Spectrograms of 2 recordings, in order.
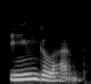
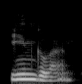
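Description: The two takes are said the same way.

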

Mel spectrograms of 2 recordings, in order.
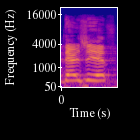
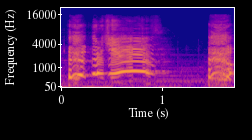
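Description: First: Excited, raised-pitch call; eager and high, not yet screaming; getting hyped. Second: Very high, drawn-out squeal of excitement; shrieking fan welcome; hyped-up scream. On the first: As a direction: spot a favourite arriving, excitement building. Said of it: "I'm getting hyped". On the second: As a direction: scream it slowly, totally hyped. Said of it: "I'm getting fucking hyped". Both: Real, not acted.

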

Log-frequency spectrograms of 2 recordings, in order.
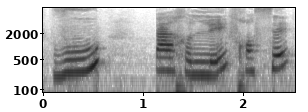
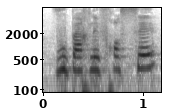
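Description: First: French question drawn out, pause after vous; slow word-by-word model. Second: Said in the usual way. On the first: Shown as a demonstration. Teacher building a question for learners, slow word-by-word. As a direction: separate each word slowly, rising at the end. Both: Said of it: "请大家自己直接拼读啊".

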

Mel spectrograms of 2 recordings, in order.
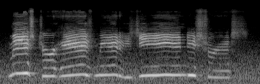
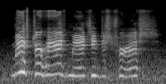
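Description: First: Slow mock-alarm announcement; drawn-out distress call. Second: Quicker mock-alarm announcement; mock distress call. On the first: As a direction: stretch out the distress call slowly. Game alarm, drawn-out repeat. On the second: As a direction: announce your own distress briskly. Game alarm, first take.

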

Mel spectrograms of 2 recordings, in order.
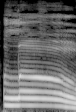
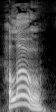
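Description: First: A much higher, louder, drawn-out whining hello; long nasal whine. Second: Put-on a drawn-out, pitched-up little-girl hello; a shy child tugging for attention; long whining hello. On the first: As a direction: reach out with the O like a tug at the pants. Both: A narrator's reading. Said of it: "It's a long, nasal, and softly whining".

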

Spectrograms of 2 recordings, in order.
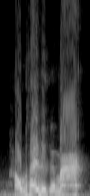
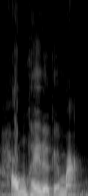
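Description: First: Nonchalant reply. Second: Said in the usual way. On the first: Acted. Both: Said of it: "Trả lời tỉnh bơ".

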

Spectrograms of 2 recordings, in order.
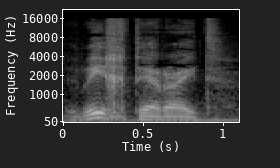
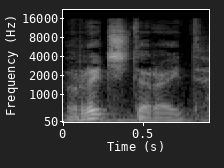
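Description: First: Richterite with a throaty "kh", RIKH-teh-rite; local pronunciation. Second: Richterite with "rich" as in wealthy; anglicised pronunciation. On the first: Seller showing how locals say it, Richterite as RIKH-teh-rite. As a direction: say Richterite slowly, the "ch" as in Scottish loch. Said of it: "That's how they say it there". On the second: Seller spelling it out for buyers, Richterite as RITCH-ter-ite. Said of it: "Rich, Rich". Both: Shown as a demonstration.

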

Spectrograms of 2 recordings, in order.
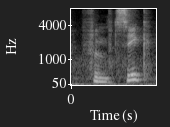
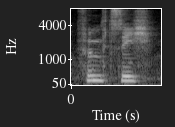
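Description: First: "fünfzig" ending in a hard k; southern German fünfzig. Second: Standard German "fünfzig", final g softened to ch; proper Hochdeutsch. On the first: Teacher quotes southern regions, "fünfzig" with hard k ending. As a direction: close "fünfzig" on a k, not ch. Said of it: "In the south of Germany". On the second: Teacher gives proper Hochdeutsch, "fünfzig" ending like ich. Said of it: "that's the proper Hochdeutsch pronunciation". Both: Shown as a demonstration.

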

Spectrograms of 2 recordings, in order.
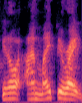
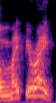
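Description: First: Said in the usual way. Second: Higher, lightly voiced parrot echo; mock parrot. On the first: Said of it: "So just say to yourself". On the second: Inner parrot echoing your own thought, in a mock parrot voice. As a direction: squawk it back like a pet parrot, playfully. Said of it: "your parrot's gonna love it and just go".

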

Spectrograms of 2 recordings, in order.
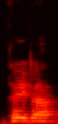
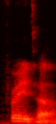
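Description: First: "Theatre" opened without an F, high and loud; TH kept. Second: "theatre" said as "featre". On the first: Teacher giving the form before Cockney, "Theatre" with TH. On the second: Teacher showing learners Cockney British, "theatre" with F for TH. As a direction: start "theatre" on an F. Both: Shown as a demonstration. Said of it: "T H will turn into fur sound".

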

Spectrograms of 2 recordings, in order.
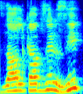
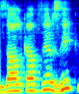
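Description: Both takes have the same delivery.

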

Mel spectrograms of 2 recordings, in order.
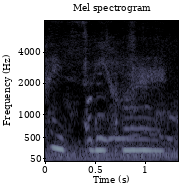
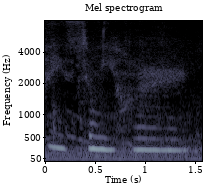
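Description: First: Tender coo. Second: Slow, soft cooing greeting; slow gentle hello to a cow; tender coo. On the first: Cooing softly at cow. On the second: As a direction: croon it softly to the cow. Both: Real, not acted.

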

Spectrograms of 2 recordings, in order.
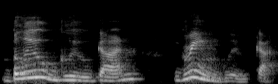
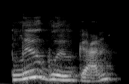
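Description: First: Slow "Blue glue gun", louder, each "glue" hit; stress on glue. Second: "glue" hit hard and slow; slow, loud "blue glue gun" with every word punched; stress on glue. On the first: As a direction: hit every "glue" crisply. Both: Shown as a demonstration. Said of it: "Really hit, really hit glue".

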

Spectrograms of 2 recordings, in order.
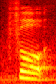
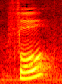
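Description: First: Said in the usual way. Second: FOUR with a rising question tune; FOUR asked as a surprised check. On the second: Acted. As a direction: query FOUR, pitch lifting at the end. Other character queries the time.

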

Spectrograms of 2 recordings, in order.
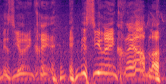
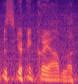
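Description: First: High, slow, laughing mock French announcer; Incredibles French guy. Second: Said in the usual way. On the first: Recalling the French guy from The Incredibles, high mock French. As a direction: stretch the name out like a grand French host. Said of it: "the French guy". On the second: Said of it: "Mister Incredible".

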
